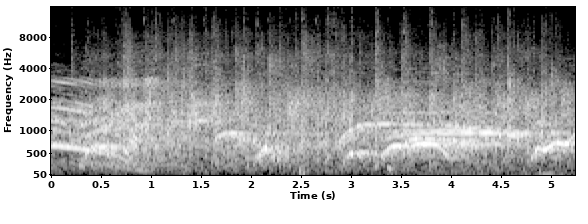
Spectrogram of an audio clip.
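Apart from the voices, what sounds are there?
warm audience applause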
